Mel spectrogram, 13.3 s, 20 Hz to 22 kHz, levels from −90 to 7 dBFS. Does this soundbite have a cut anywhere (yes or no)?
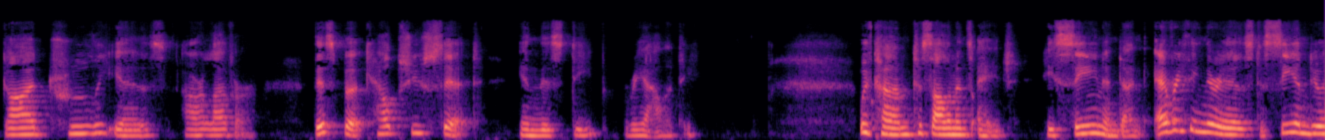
yes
